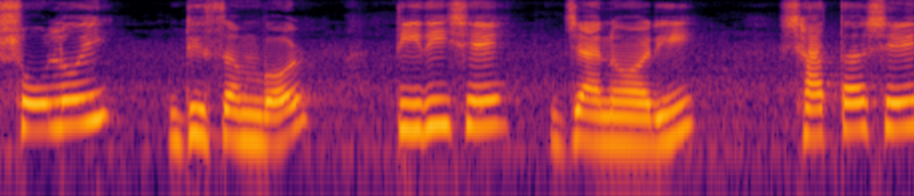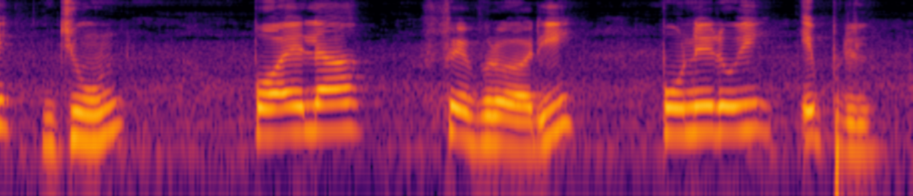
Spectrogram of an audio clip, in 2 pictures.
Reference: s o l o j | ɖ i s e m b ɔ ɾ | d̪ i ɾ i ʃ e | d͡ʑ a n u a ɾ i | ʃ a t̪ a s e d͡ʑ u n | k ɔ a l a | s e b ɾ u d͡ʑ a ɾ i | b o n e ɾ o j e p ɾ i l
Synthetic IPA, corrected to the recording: ʃ o l o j | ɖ i s e m b ɔ ɾ | t̪ i ɾ i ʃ e | d͡ʑ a n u a ɾ i | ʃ a t̪ a ʃ e d͡ʑ u n | p ɔ e l a | f e b ɾ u a ɾ i | p o n e ɾ o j e p ɾ i l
